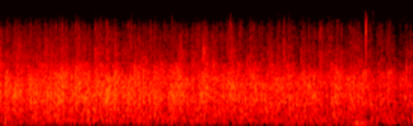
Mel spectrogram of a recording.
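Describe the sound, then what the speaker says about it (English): An audience applauds mayoral candidates at a forum in a city's main library: a dense, even wash of clapping from many hands that holds steady throughout and eases only slightly near the end. "A round of applause for our candidates."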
